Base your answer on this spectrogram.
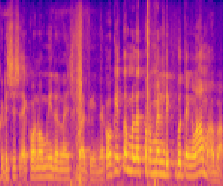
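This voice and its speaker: Against a quiet background, a man speaks. His pitch swings very widely. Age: 20s. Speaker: former student union leader; guest. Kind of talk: talk show interview. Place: studio. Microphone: lapel.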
